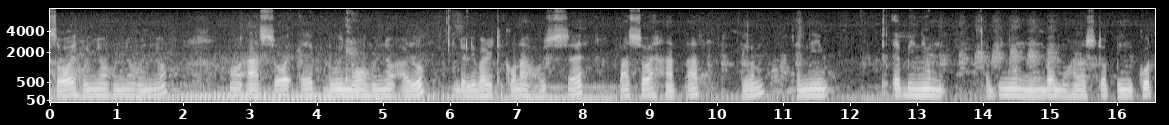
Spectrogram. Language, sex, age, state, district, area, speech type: Assamese, male, 18-30, Assam, Sivasagar, rural, read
